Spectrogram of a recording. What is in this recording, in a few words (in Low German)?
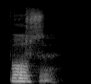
"Posse", Platt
